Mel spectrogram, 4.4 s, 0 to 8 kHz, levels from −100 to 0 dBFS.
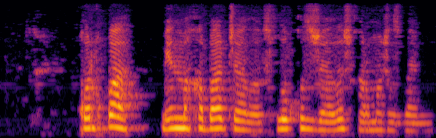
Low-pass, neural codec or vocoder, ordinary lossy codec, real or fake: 7.2 kHz; none; none; real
